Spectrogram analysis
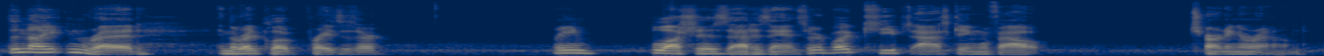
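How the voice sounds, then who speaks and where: A man reads visual novel narration aloud as a let's play narrator. His voice sits at a middle pitch, with a measured storytelling delivery. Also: lively intonation, dark tone.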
